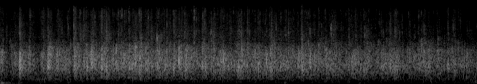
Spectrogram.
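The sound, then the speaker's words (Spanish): A church audience applauds steadily for several seconds in praise of Christ, a dense wash of many hands clapping, holding an even level throughout without anyone speaking over it. “Dele un aplauso al Cristo, hermano.”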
